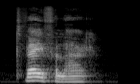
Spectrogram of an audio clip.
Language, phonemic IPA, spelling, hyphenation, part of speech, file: Dutch, /ˈtʋɛi̯.fəˌlaːr/, twijfelaar, twij‧fe‧laar, noun, Nl-twijfelaar.ogg
- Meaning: 1. a doubter, hesitater; one who doubts or hesitates 2. a bed of a size that is in between those of a regular single size bed and a double bed, typically with a breadth of 120 or 140 centimetres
